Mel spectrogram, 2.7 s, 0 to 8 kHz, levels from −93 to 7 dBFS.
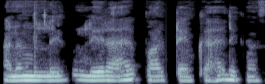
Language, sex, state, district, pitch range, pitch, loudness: Hindi, male, Bihar, Purnia, 145-155 Hz, 145 Hz, -20 LUFS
